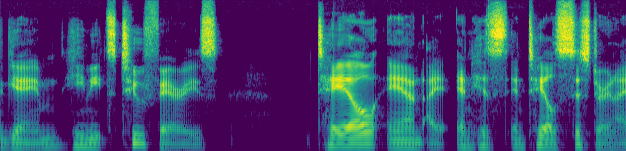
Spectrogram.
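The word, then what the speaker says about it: Tatl: I pronounce this character's name as Tael, Tael, Tael.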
